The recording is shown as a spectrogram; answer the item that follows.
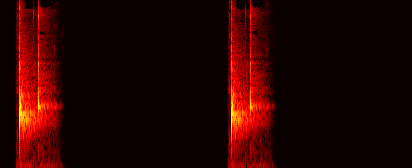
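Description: Water-drop sound effect: two drips into water about two seconds apart, each a quick double plop with a short ringing tail.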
